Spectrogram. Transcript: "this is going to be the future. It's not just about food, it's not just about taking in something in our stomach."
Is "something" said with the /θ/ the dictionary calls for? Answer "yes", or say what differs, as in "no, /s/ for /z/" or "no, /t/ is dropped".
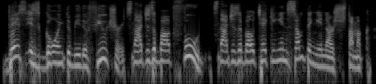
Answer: yes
